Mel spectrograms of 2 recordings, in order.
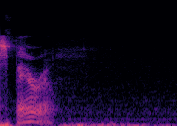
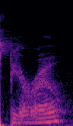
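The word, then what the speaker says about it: Spearow: battling po people as Sparrow or speo it's pronounced speo it's it's like a combination of sparrow and spear so it's spearo marow that would be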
